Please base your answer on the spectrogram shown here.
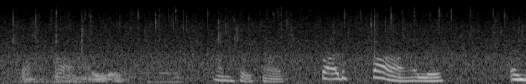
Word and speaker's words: farfalle: No, it's not farfalle, but rather farfalle.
